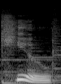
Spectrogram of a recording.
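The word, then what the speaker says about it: 九: Having gotten its name from the 93 on its jersey, number 9, pronounced Q in Japanese, Q3's predecessors, Q and Q2, were developed to throw free throws too.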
